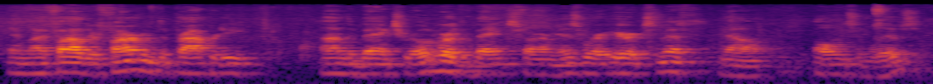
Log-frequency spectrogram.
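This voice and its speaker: An older man from central New York giving a plain, unhurried public comment at a town hearing. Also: mid-range voice, steady tone. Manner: plain, unhurried, conversational with pauses. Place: community center hall, indoors. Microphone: podium mic from a distance. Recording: echoey hall, distant mic, faint noise.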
